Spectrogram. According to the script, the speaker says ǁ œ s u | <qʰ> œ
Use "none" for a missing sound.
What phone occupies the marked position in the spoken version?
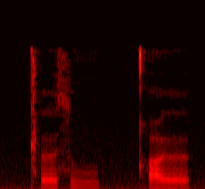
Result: qʰ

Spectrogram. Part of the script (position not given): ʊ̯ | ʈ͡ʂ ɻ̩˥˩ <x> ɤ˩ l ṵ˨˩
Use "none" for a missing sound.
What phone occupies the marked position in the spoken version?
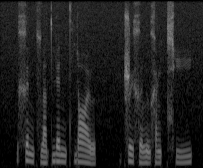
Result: x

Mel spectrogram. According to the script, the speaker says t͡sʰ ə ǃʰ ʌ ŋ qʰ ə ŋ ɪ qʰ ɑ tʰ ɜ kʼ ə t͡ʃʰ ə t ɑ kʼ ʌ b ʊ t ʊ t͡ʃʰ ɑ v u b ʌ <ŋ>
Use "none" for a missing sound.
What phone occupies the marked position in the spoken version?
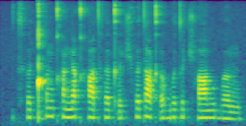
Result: ŋ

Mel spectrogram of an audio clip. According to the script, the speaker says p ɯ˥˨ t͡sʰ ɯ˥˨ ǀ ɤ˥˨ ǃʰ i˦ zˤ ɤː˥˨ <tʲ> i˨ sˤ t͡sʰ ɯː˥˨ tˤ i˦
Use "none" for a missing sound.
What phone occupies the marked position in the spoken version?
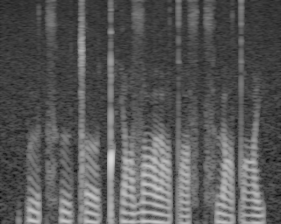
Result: tˤ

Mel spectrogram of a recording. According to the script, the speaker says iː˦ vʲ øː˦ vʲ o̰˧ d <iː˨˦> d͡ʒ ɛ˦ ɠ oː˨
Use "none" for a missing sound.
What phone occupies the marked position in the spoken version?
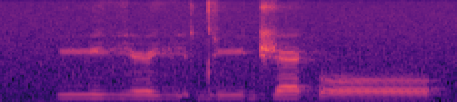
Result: iː˧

